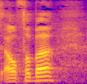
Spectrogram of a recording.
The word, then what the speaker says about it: Elphaba: Like elf, like alphabet, but it's Elphaba.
